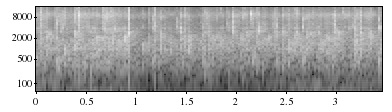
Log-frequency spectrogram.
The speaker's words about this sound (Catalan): Doncs bé, farem un aplaudiment al Ricard, que ens ha fet l'entrada. Un aplaudiment.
